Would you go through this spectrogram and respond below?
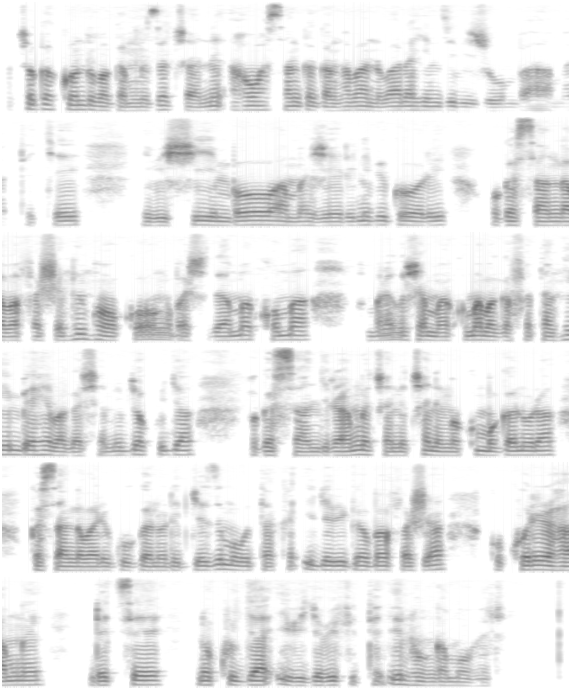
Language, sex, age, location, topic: Kinyarwanda, male, 25-35, Burera, government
